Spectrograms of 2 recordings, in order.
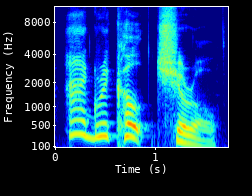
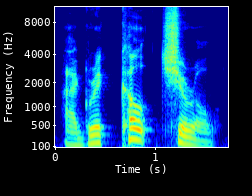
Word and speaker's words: agricultural: focusing on the word Agricultural and again T is pronounced with a CH agricultural agricultural College the next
